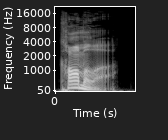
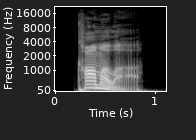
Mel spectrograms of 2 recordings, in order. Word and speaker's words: Kamala: The Associated Press has reported Harris's first name is pronounced Kamala, or, as she explains in her biography, Kamala, like the punctuation mark.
